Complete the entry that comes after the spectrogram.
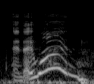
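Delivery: high bright victory call; a child proud of winning; gleeful win. Acted. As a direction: crow it out again. Child brags winning again.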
